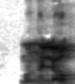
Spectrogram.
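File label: "mengeluh", Malay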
